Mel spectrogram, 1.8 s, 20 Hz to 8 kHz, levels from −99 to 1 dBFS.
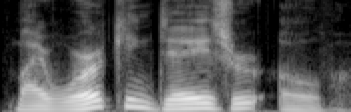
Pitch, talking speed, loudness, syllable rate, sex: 120 Hz, 170 wpm, -16 LUFS, 5.5 syllables/s, male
